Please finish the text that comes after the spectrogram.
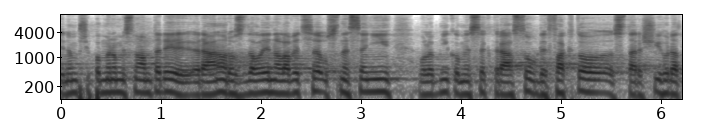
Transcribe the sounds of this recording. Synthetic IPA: jɛnompr̥ɪ̥po̞mɛnumɪsmɛvaːmt̪ɛdɪɾaːno̞ɾo̞zdalɪnalavɪt͡sɛusnɛsɛɲiː | vo̞lɛbɲiːko̞mɪsɛkt̪ɛɾaːso̞wdɛfakt̪o̞st̪aɾʃiːɦo̞dat̪

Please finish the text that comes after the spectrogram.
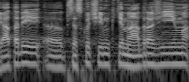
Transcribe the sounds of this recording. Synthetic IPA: jaːt̪adɪpr̥ɛsko̞t͡ʃiːmkcɛmnaːd̪ɾaʒiːm

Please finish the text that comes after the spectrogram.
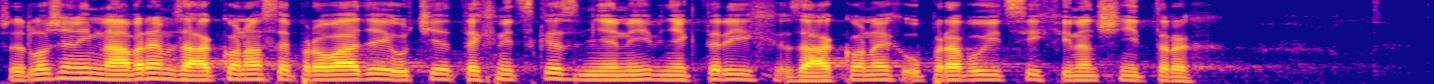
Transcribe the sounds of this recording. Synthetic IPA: pr̝̥ɛdlo̞ʒɛniːmnaːvr̩ɦɛmzaːko̞nasɛpɾo̞vaːɟɛjuɾt͡ʃɪcɛt̪ɛxnɪt͡skɛːzmɲɛnɪvɲɛk̚t̪ɛɾiːɣzaːko̞nɛxʔṵpɾavujiːt͡siːxfɪnant͡ʃɲiːt̪r̩x

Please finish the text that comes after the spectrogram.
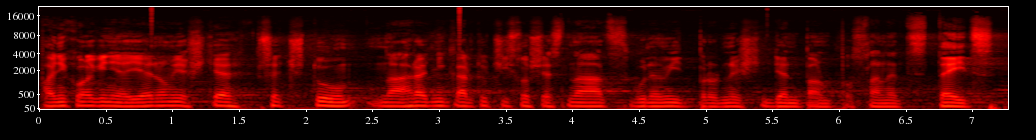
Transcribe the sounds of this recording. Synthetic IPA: paɲiko̞lɛɡɪɲɛjɛno̞mjɛʃcɛpr̝̥ɛt͡ʃt̪unaːɦɾadɲiːkaɾt̪ut͡ʃiːslo̞ʃɛst̪naːt͡st̪budɛmmiːt̪̚pɾo̞dnɛʃɲiːdɛnpa̰npo̞slanɛt͡st̪ɛjt͡s

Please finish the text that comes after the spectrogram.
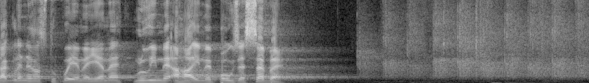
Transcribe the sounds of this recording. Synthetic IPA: aɡɦlɛnɛzast̪upujɛmɛjɛmɛmluviːmɛʔaɦaːjimɛpo̞wzɛsɛbɛ̰

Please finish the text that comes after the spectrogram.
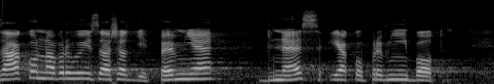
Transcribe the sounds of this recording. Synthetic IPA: aːko̞nːavr̩ɦujɪzar̝azɟɪt̪̚pɛvɲɛ | dnɛsjako̞pr̩vɲiːbo̞t̪

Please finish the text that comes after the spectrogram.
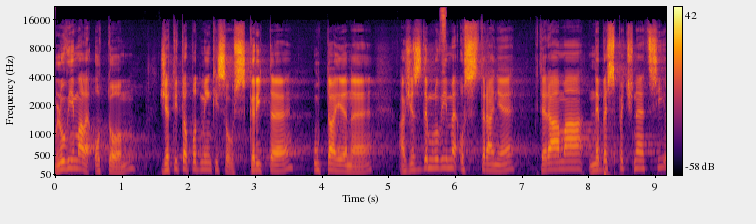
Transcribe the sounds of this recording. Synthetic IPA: mluviːmalɛ̰ʔo̞t̪om | ʒɛt̪ɪt̪o̞po̞dmiːŋkɪso̞wskɾɪt̪ɛː | ʔut̪ajɛnɛː | ʔaʒɛzd̪ɛmluviːmɛʔo̞st̪ɾaɲɛ | kt̪ɛɾaːmaːnɛbɛspɛt͡ʃnɛːt͡siːl

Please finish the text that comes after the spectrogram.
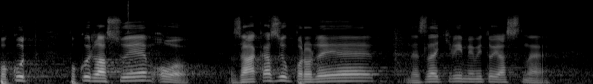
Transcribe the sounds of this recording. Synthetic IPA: pokut̪ | pokud̪ɦlasujɛmʔo | zaːkazupɾo̞dɛjɛnɛzlɛcɪlɪmjɛmɪt̪o̞jasnɛ̰ː

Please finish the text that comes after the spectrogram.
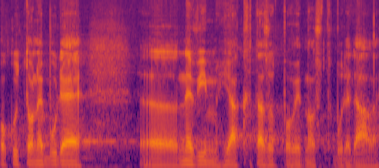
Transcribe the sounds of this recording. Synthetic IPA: pokuc̚t̪ɔnɛbudɛ | nɛviːmjakt̪aːzɔt̪̚pɔvjɛd̪nɔst̪budɛda̰ːlɛ

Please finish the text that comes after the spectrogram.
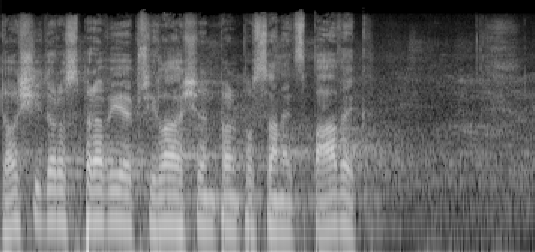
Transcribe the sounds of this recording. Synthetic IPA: dalʃiːdoɾo̞spɾavɪjɛpr̝̥ɪɦlaːʃɛnpanpo̞slanɛt͡spaːvɛk

